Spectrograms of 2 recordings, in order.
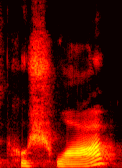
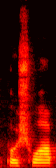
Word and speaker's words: pochoir: This is, I'm going to pronounce this terribly because I do not speak French, but I believe it's pochoir, which is something that Picasso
